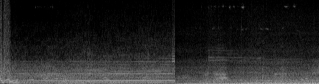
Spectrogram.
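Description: A vehicle horn held on one steady tone for about three seconds, cutting off suddenly, over road traffic; after it, a low rumble of wind and engine.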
